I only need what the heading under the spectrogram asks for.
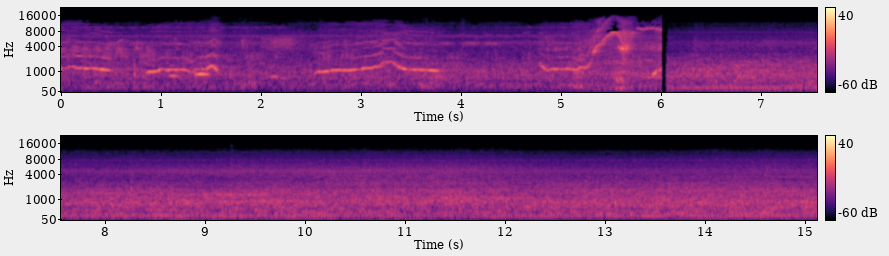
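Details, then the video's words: A tiny monkey wanders and cries loudly near its group: several wavering, whining cries rise and fall in pitch over about six seconds, then give way to steady noise. "tiny monkey Boston walk wandering his group try crying loudly call"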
